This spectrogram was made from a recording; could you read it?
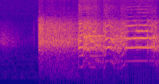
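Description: A rooster crows loudly, a single strained, harmonic call that begins abruptly after a brief, softer lead-in and carries on to the end, heard on its own with no talking.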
